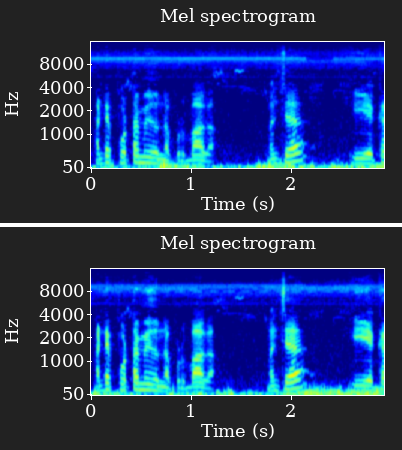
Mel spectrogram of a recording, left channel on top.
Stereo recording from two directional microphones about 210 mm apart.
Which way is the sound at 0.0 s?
20° right (ahead or behind).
